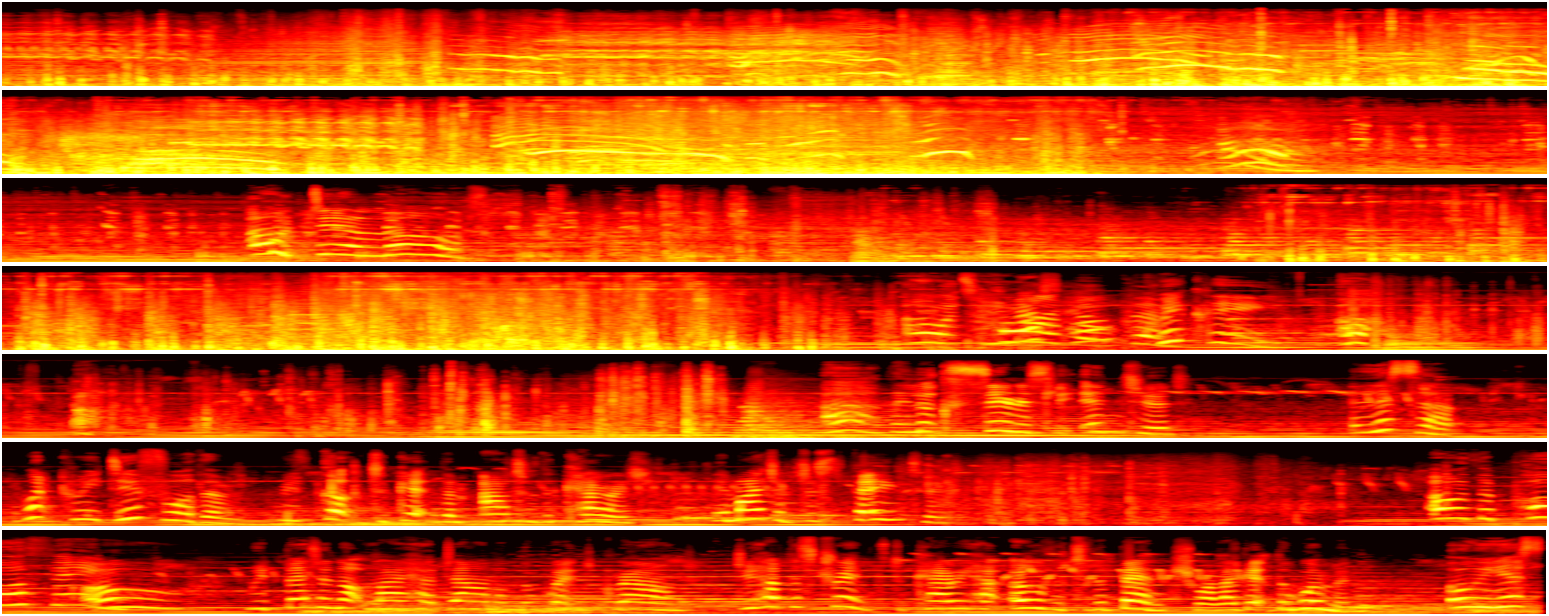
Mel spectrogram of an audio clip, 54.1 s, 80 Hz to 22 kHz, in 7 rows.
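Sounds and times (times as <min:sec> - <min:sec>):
horse whinnies: 0:00.0 - 0:01.3, 0:02.0 - 0:16.4
horse hoofbeats: 0:00.0 - 0:36.6
orchestral music with held notes: 0:13.4 - 0:23.4, 0:27.4 - 0:43.4, 0:45.4 - 0:54.0.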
